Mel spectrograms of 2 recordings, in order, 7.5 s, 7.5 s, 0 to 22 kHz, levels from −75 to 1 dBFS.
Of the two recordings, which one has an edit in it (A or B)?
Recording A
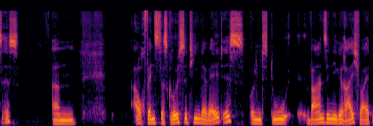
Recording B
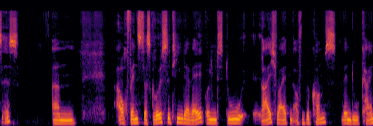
B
